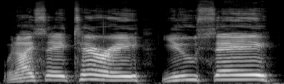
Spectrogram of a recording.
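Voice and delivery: put-on rally the kids to answer; camp counselor cheer. Leading a school cheer.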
